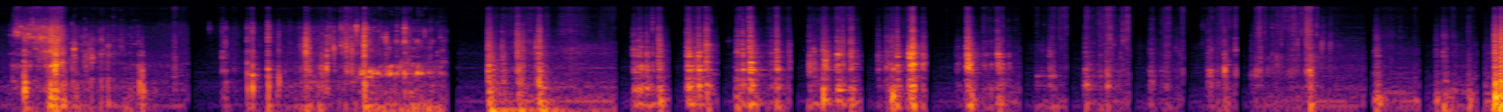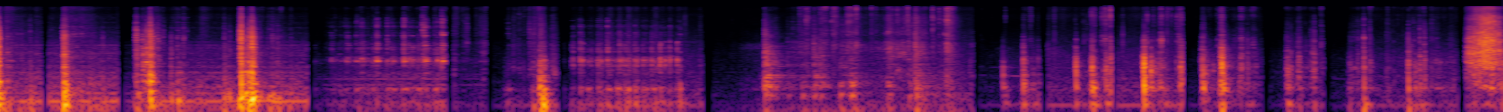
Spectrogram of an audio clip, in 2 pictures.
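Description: Pickles and brine poured from a jar into a plastic container, with liquid splashing at the start. This is followed by a long run of knocks, clicks and clatter as bottles and containers are handled and set down.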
